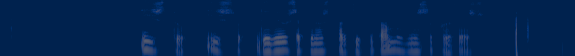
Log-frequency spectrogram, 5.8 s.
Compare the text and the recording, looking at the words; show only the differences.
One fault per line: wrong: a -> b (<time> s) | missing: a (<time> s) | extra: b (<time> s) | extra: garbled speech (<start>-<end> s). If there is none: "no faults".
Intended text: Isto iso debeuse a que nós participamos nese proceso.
no faults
